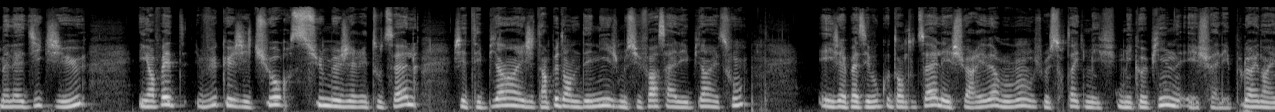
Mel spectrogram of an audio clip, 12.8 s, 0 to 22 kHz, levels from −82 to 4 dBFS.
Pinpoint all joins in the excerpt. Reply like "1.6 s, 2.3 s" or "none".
none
